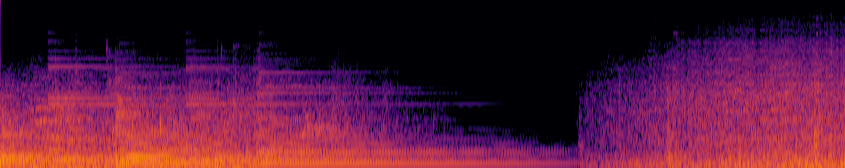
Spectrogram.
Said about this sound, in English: A train was pulling into the station just as Johnny reached the depot. He barely had time enough to buy a ticket to Boise, Idaho territory, before the train pulled out.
